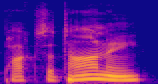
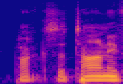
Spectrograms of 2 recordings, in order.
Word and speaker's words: Punxsutawney: dead and I did say it correctly that Punxsutawney I know I couldn't say it last week but I'm saying it now Punxsutawney Phil there are other animals uh in other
